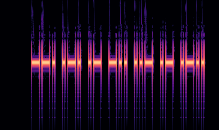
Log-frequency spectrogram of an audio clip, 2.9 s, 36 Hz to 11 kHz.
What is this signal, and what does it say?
Morse code, heard as a keyed tone, about 34 wpm, 700 Hz. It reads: GRADUAL
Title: LY Suffix - Top 100 Words with Base Words 35wpm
